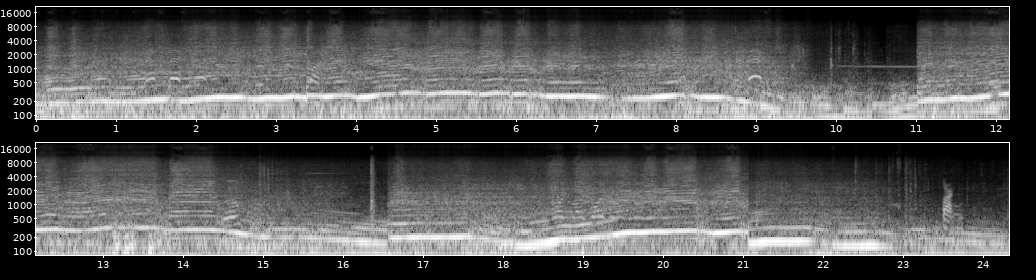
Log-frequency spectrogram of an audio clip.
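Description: A car drifts and spins donuts for over twenty seconds, tires squealing loudly and continuously as the engine revs rise and fall in sweeping waves, with a brief dip near the middle.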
